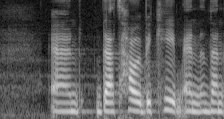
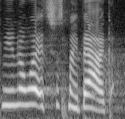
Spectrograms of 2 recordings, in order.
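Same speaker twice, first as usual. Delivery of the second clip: higher, louder breezy dismissal of the pain; brushing it off; 8 semitones higher, 4 dB louder than usual. Retold or imitated. Telling her husband it's only her back, breezy and dismissive. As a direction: wave it off like it's nothing.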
